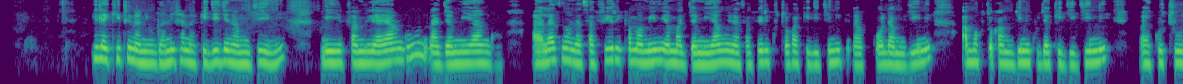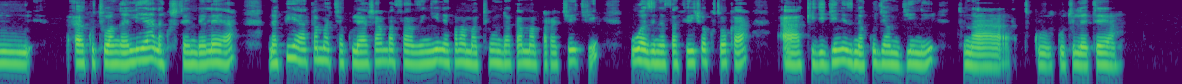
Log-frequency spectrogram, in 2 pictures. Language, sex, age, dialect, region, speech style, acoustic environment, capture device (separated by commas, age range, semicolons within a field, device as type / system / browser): Swahili, female, 35-44, Kenya - Nairobi Sheng-influenced, Kenya, tired, silence, mobile / Android / Chrome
